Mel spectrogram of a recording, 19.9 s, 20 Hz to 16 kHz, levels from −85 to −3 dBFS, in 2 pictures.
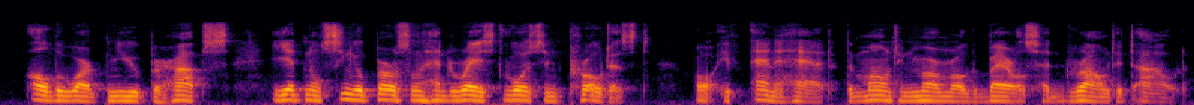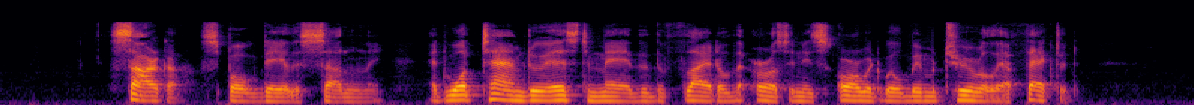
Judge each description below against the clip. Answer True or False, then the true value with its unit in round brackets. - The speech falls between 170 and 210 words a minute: False (155 wpm)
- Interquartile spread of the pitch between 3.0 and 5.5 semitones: False (2.6 semitones)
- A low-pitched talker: True (125 Hz)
